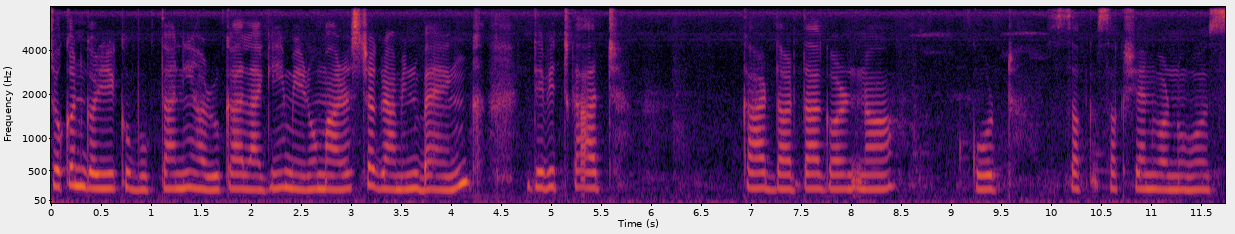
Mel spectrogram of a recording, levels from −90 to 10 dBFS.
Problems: background sounds at intervals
